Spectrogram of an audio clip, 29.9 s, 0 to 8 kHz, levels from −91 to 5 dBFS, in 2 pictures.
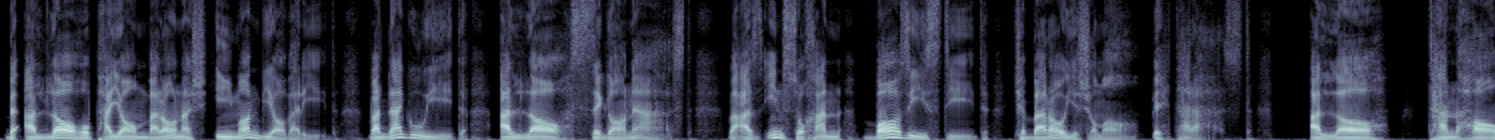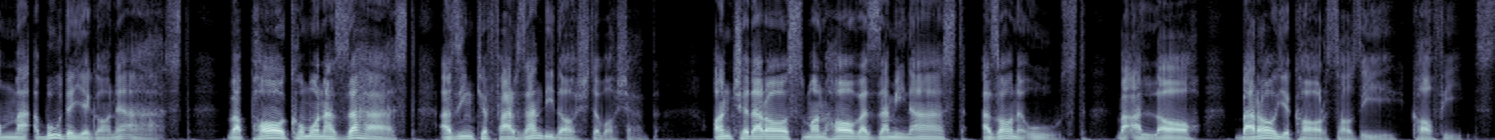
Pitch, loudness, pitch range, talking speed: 95 Hz, -20 LUFS, 85-110 Hz, 105 wpm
